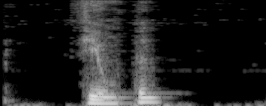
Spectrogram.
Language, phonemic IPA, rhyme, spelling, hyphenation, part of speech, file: Norwegian Bokmål, /ˈfjʊmpn̩/, -ʊmpn̩, fjompen, fjomp‧en, noun, Nb-fjompen.ogg
- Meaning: definite singular of fjomp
